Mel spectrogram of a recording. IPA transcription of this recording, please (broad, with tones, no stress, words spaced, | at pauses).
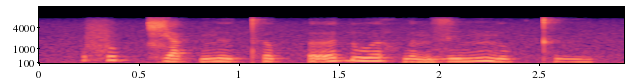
fə˦˥p̚t͡ɕa˨˩k̚nɨ˧˩t̪ʰə˨˩p̚ ʔə̰ː˧˥ɗu˧ə̯hwə̰˧˨nzi˨˦m nu˨˩k̚t̪ʰɨ̤˨˩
